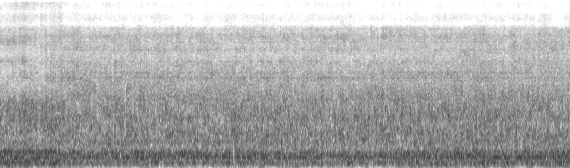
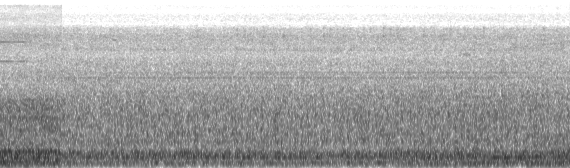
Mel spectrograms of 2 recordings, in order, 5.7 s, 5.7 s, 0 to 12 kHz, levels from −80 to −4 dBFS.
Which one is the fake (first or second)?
first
